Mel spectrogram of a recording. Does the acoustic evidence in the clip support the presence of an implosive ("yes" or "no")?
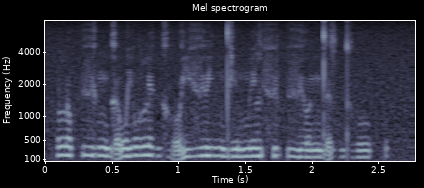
no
